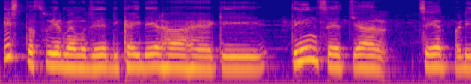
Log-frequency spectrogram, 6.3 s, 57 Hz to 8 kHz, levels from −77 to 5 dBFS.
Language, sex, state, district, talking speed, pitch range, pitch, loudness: Hindi, male, Rajasthan, Bikaner, 145 wpm, 150-170 Hz, 160 Hz, -14 LUFS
